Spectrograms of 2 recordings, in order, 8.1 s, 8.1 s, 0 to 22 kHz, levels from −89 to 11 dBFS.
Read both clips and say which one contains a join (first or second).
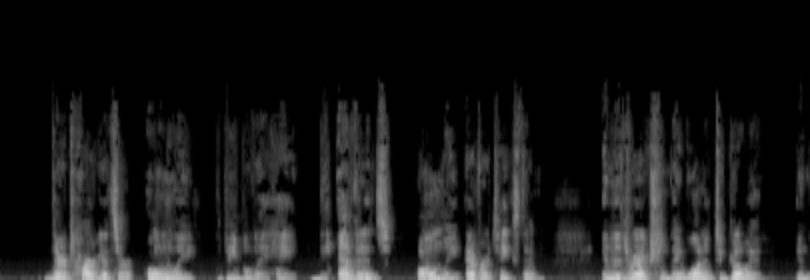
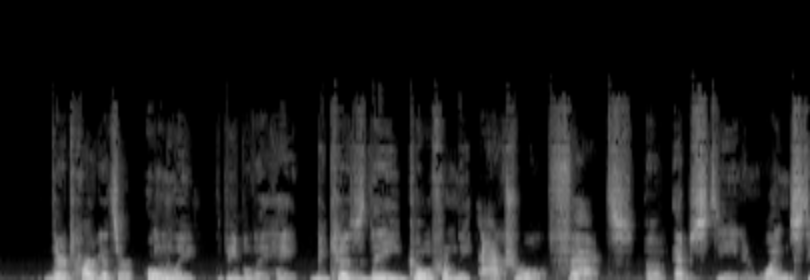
second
